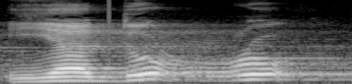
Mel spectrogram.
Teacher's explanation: Now notice, I am not stretching the u. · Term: normal dhamma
